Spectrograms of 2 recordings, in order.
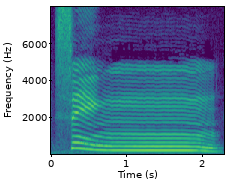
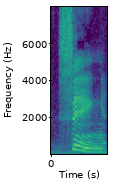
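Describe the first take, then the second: First: The final ng sound is held long. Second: The final ng sound is short. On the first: "hold out that final N G sound" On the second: "say the word sing"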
